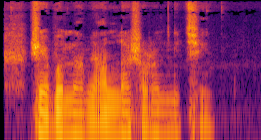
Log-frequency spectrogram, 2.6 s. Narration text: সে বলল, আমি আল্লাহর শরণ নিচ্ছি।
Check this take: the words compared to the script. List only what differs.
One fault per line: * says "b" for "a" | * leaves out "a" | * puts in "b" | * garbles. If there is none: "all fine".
all fine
